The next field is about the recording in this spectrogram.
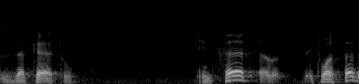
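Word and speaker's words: زكاة: So whenever we have on the top of waw that alif maqsura, that waw is silent, and instead of waw we pronounce alif, like salatu, zakatu.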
